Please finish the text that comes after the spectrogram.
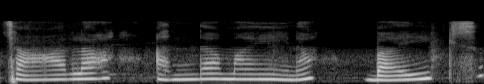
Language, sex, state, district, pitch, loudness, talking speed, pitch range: Telugu, female, Andhra Pradesh, Sri Satya Sai, 235 Hz, -19 LUFS, 50 wpm, 220-250 Hz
